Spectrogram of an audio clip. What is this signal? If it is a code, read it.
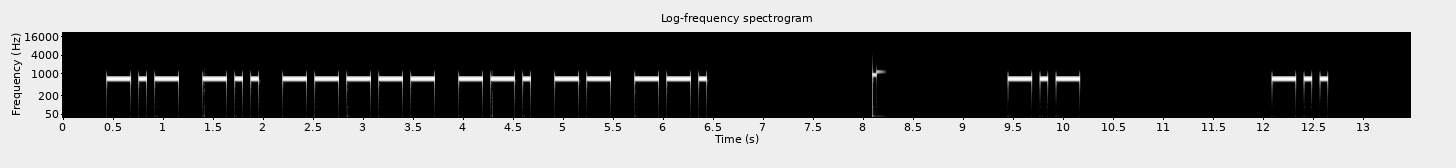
Morse code, heard as a keyed tone, about 15 wpm, spaced as for 10 wpm, 700 Hz. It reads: KD0GMG KD
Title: USA Call Signs - 6 Characters - 8x Character Spacing - 15wpm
